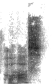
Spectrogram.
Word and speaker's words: Ojas: O-J-A-S, thinking the J is an H. Ojas? – Ojas. Yeah. – Oh, yes. So okay. So it's actually like a J.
